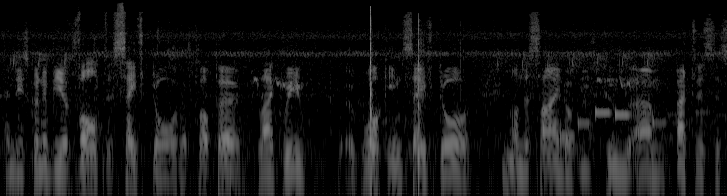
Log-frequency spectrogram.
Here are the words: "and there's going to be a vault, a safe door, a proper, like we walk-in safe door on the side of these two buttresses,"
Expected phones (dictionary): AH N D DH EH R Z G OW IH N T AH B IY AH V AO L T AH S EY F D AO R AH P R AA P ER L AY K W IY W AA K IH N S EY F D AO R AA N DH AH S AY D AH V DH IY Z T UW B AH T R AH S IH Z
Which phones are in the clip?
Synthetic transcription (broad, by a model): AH N DH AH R Z G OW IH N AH B IY AH V AO L T AH S EY F D AO R AH P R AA P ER L AY K W IY W AA K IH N S EY F D AO R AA N DH AH S AY D AH V DH IY Z T UW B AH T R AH S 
